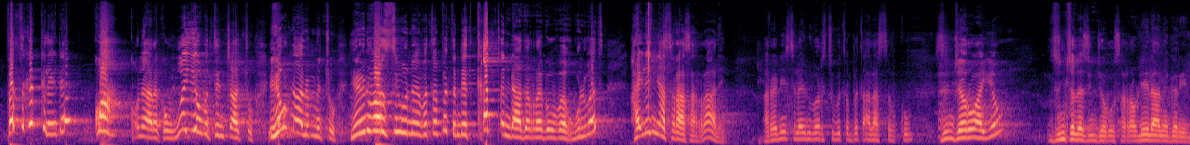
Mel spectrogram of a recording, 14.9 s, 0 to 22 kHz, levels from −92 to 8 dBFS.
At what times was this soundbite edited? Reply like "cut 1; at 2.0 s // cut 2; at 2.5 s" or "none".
none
